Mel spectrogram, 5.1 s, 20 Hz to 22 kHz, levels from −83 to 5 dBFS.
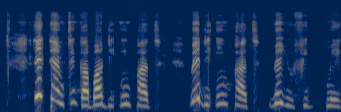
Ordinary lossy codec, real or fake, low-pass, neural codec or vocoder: none; real; 14.4 kHz; none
